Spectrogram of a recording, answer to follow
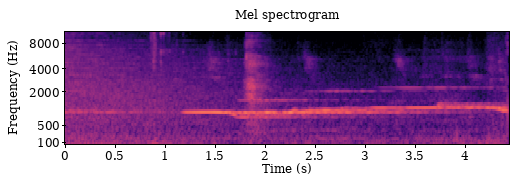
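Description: Background music: a single sustained tone holding long, slow notes, stepping down about a second and a half in and rising a little near the end. A brief knock comes just before the two-second mark.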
